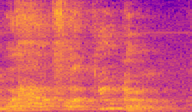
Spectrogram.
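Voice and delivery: high, loud outraged retort; high outraged squeal; indignant squeal. Retold or imitated. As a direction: squeal it back, caught off guard.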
